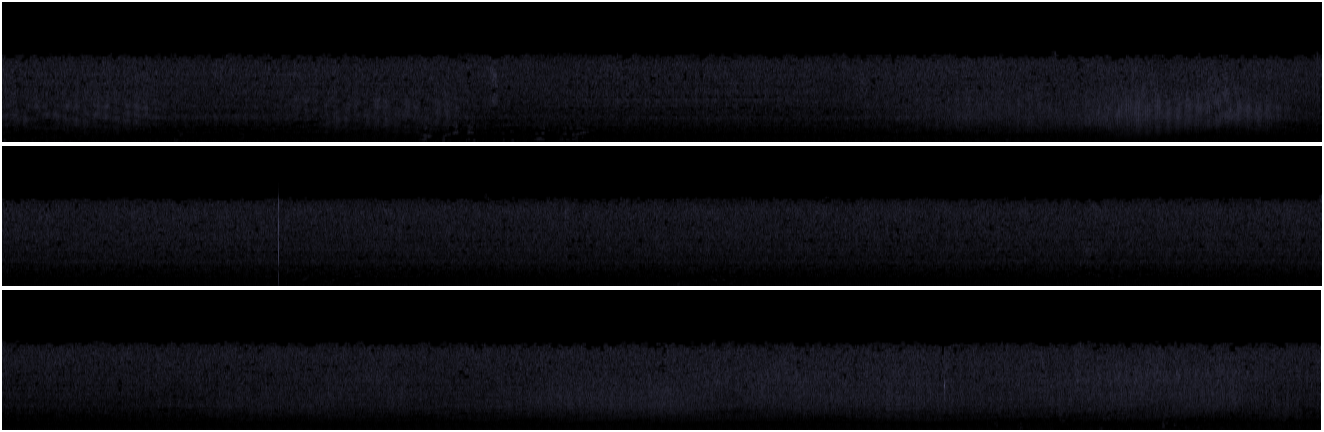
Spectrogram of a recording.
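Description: Steady electrical mains hum with a low hiss, a constant buzz with many overtones and no speech. A single faint click about twelve seconds in.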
